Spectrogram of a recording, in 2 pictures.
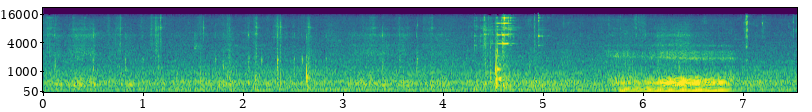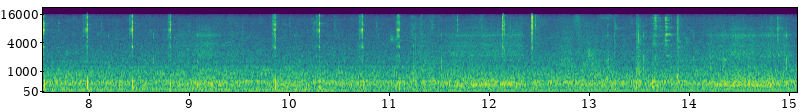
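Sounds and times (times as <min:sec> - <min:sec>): scissors snipping fur: 0:00.0 - 0:04.4, 0:07.0 - 0:09.0, 0:09.8 - 0:12.6.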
